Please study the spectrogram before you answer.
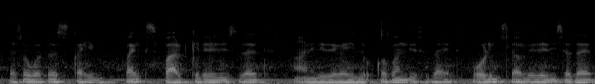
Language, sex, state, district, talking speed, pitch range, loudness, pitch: Marathi, male, Maharashtra, Pune, 170 wpm, 100-105 Hz, -37 LUFS, 100 Hz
